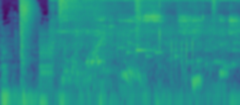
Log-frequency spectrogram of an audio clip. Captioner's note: on TV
